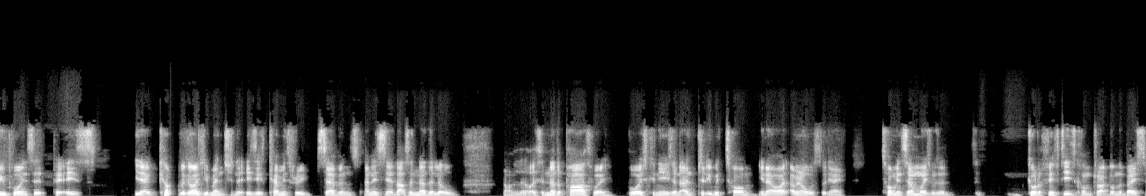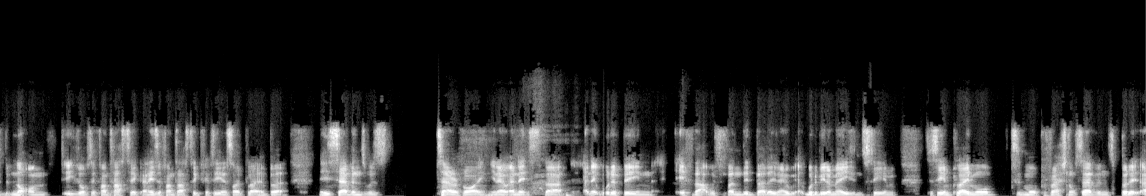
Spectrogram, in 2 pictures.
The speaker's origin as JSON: {"language": "English", "area": "Welsh", "region": "Wales", "country": "United Kingdom", "said": "I'm Welsh"}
